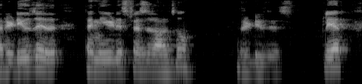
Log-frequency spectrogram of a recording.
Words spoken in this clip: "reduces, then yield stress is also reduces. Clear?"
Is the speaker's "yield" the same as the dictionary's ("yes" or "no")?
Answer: no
